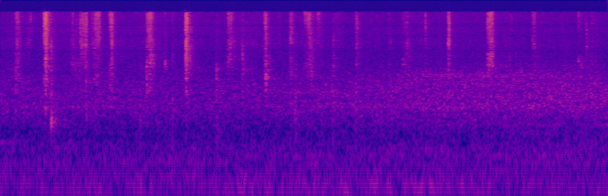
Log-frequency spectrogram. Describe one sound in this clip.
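Small shoes patter on concrete as young children walk and run.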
